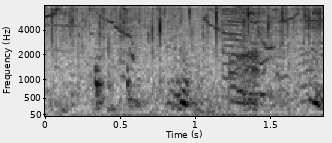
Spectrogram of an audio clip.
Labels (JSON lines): {"label": "biophony, dolphin", "recorder": "SoundTrap 500"}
